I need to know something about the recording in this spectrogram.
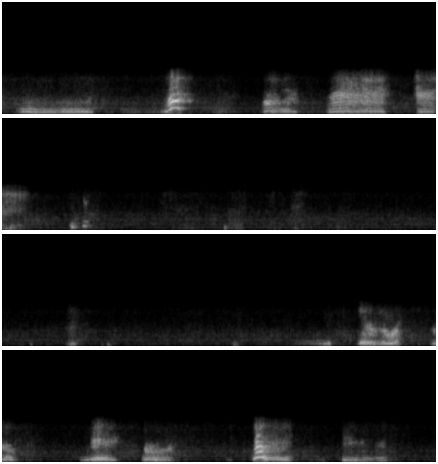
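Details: A cocker spaniel in Kolkata gives bursts of sharp, clipped barks with short pauses between groups.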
